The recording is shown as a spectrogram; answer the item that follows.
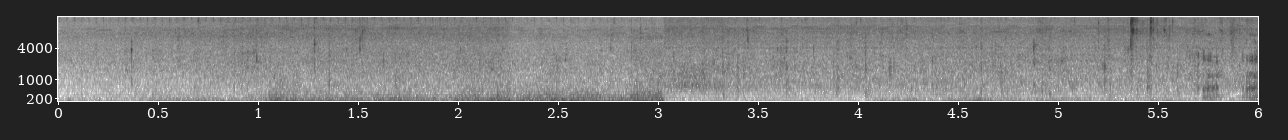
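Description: Wind buffeting the microphone as a low rumble, loudest for about two seconds and then cutting off suddenly, before a weaker gust returns. Pigs grunt faintly near the end.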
